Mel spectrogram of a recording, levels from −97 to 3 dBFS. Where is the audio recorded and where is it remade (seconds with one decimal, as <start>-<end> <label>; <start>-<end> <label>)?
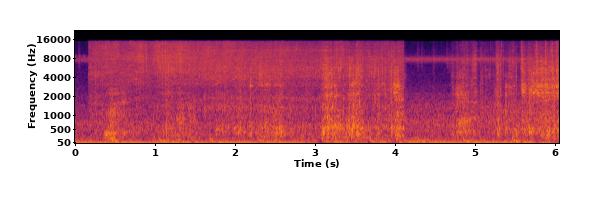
0.0-1.1 recorded; 1.1-4.5 remade; 4.5-5.0 recorded; 5.0-6.1 remade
